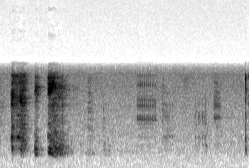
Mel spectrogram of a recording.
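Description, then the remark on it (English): A person clears their throat with two loud, harsh rasps in quick succession, followed by softer, rougher throaty rumbles and a final short scrape. No one speaks. “Let me clear my throat a bit.”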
